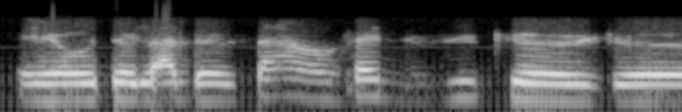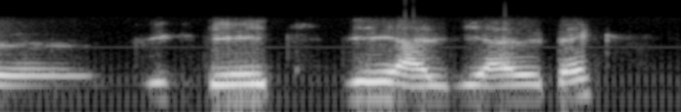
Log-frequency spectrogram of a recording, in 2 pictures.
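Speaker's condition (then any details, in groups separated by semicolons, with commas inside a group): Dystonia; elocution disorder, fine motor impairment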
